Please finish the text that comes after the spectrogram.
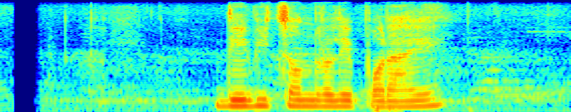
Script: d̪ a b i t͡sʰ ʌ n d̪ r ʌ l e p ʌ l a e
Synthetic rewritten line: d̪ e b i t͡s ʌ n d̪ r ʌ l e p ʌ ɽ a e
